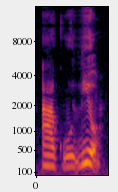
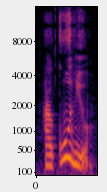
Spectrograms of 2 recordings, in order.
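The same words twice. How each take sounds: First: Acudió drawn out as a-cu-DIÓ, end stressed; stress on final syllable. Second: Acudió misstressed as a-CÚ-dio; stress on middle syllable. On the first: Teacher showing how we say acudió, final-syllable stress. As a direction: separate acudió and lean on the DIÓ. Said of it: "Cargamos la voz al final de la palabra". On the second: Teacher showing another wrong acudió, middle-syllable stress. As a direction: punch the CU of acudió, drop the ending. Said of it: "ni decimos acudió". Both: Shown as a demonstration.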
